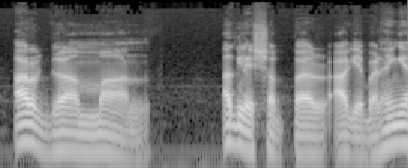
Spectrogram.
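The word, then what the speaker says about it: ארגמן: वही तो अर्ग वानी रंग जिसे कहते हैं उच्चारण इसका आता है अर्ग मान अगले शब्द पर आगे बढ़ेंगे हम लोग यह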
